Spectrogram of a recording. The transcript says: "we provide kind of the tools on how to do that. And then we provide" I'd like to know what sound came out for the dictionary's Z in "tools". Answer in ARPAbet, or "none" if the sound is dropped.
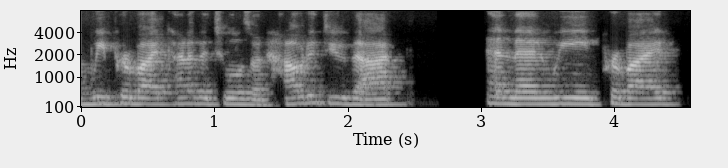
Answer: Z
